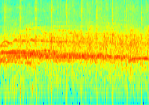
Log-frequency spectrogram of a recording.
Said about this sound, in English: Can we give Jesus a hand clap?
